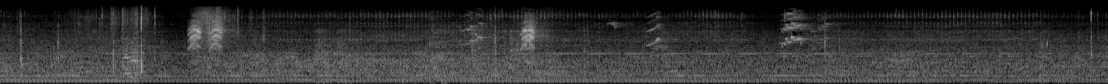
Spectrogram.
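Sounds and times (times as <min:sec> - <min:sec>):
birds chirping: 0:00.0 - 0:11.0
rising whistles: 0:04.5 - 0:08.6.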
